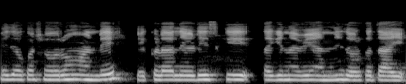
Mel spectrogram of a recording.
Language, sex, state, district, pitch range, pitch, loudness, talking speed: Telugu, male, Andhra Pradesh, Visakhapatnam, 205-220 Hz, 215 Hz, -17 LUFS, 145 wpm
